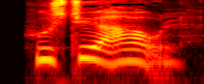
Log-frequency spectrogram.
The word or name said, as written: husdyravl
